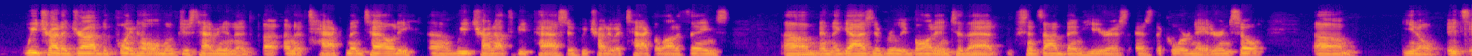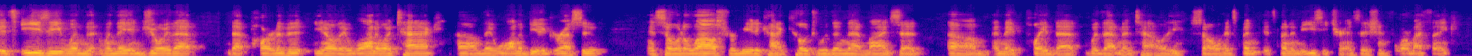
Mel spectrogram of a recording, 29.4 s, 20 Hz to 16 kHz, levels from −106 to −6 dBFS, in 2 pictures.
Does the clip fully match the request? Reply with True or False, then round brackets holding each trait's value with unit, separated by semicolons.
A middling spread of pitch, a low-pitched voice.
False (0.9 semitones; 105 Hz)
